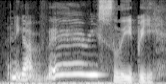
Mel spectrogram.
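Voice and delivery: high, dreamy drowsy tone; sleepy, drifting voice. A narrator's reading. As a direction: yawn it out. Badger gets sleepy.

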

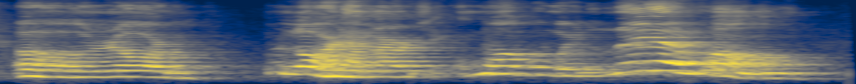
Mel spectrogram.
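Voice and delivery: high, loud wail to the Lord; despairing plea. Acted. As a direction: cry out to heaven in despair. Mother prays in despair.

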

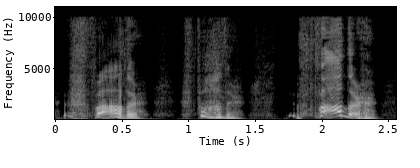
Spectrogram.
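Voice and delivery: high, urgent calling out; piercing cry. A narrator's reading. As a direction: call out piercingly for help, pitch way up. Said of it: "he cried in a piercing voice".

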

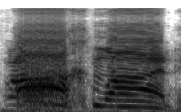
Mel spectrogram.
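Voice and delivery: loud groaning outburst; frustrated shout. Real, not acted. Killed by an enemy, a loud frustrated shout. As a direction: yell at the game.

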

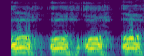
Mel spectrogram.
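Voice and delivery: high-pitched yelps, one after another; screaming trucks. A narrator's reading. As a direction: squeal in protest like rattled trucks. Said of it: "screamed the trucks".

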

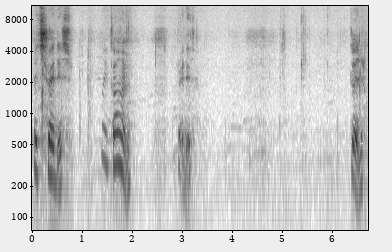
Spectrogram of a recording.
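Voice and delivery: talking while eating cake; muffled speech around food; mouth full, chewing. Real, not acted. Seen 1: Child bites cake pieces and chews throughout the labelled words.

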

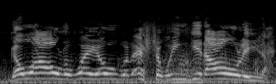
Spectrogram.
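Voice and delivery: ordinary talk, nothing marked

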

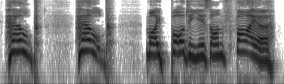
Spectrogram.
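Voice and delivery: high, loud cry for help; panicked shout. Acted. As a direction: shout out as if on fire. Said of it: "the doctor shouted".

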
